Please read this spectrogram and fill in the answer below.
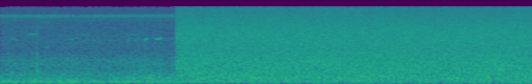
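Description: A low wind rumble on the microphone. About a second and a half in, a steady, even hiss like static cuts in abruptly and holds.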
